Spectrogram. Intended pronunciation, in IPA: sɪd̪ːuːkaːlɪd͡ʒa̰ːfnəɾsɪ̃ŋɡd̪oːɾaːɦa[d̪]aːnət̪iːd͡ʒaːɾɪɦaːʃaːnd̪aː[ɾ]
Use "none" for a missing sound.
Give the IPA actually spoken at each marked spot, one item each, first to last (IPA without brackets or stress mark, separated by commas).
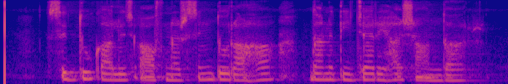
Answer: d̪, ɾ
